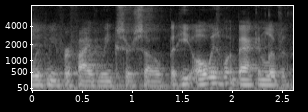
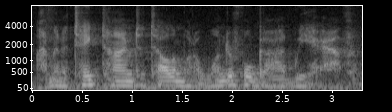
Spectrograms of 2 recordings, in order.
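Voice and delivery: whisper; 5 semitones lower, 12 dB quieter than usual. Real, not acted. Telling grandchildren about God.

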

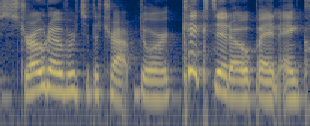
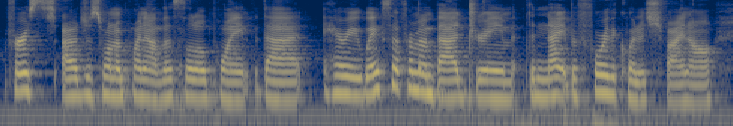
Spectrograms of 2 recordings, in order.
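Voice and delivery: usual speaking voice

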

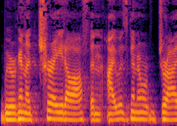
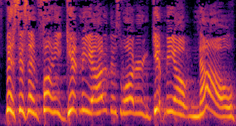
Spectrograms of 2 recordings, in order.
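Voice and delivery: high-pitched mock panic; exasperated, high-pitched pleading, acted out; retold freak-out; 8 semitones higher than usual. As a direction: replay an indignant, frantic demand to be rescued. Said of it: "like, freaking out".

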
